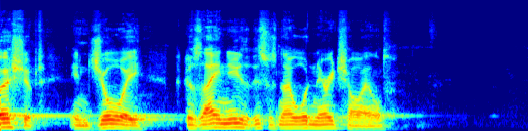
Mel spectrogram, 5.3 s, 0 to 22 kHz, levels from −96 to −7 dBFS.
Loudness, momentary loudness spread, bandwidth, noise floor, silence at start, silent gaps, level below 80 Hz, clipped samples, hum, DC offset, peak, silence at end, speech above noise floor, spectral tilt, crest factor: -27 LUFS; 13 LU; 14 kHz; -82 dBFS; 0 s; none; -68 dBFS; under 0.1%; none; under 0.1%; -8 dBFS; 1.35 s; 56 dB; -6 dB/octave; 20 dB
